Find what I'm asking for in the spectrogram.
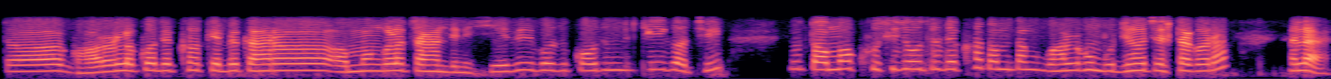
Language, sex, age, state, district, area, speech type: Odia, male, 18-30, Odisha, Bhadrak, rural, conversation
